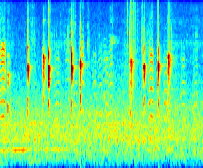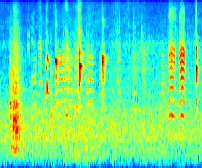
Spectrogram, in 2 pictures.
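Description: Zebra finches giving short, nasal, toy-trumpet-like beeps and chattering notes in irregular bursts, with a soft flutter of wings and faint background hiss.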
